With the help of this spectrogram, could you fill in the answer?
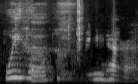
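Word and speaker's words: Oidhche: supposed to be pronounced it's spelled o-i-d-h-c-h-e yeah but it's pronounced like we and her we her okay I'm gonna have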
